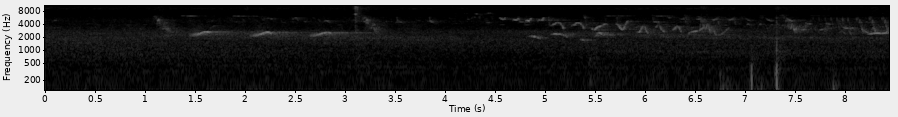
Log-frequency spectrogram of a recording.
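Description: Faint birdsong: a few repeated rising chirps, then a quick run of up-and-down notes from about five seconds in. Two low thumps about seven seconds in.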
